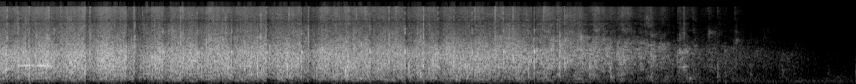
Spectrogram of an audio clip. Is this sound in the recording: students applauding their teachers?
yes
